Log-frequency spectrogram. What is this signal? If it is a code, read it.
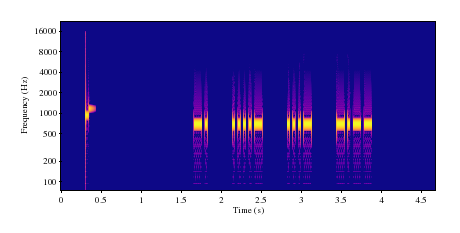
Morse code, heard as a keyed tone, about 34 wpm, spaced as for 20 wpm, 700 Hz. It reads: N4VY
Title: USA Call Signs - 4 Characters - 3x Character Spacing - 35wpm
